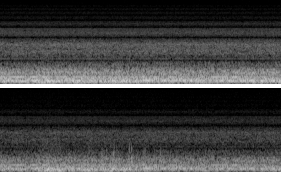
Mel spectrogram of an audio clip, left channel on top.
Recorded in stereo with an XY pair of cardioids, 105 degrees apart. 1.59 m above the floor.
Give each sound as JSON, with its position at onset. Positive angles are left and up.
{"t": 0.0, "sound": "a fan", "azimuth_deg": 45}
